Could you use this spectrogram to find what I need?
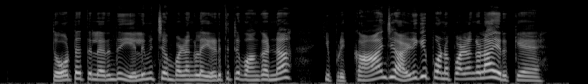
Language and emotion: Tamil, disgusted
